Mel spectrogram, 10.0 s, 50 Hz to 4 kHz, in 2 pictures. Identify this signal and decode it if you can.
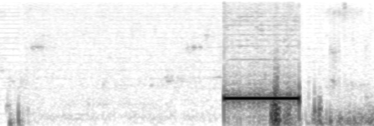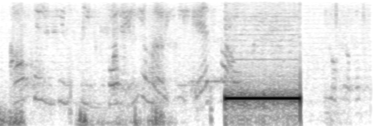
Ringback tone (Europe, 425 Hz), with speech.
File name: out- -2022- - - .8912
